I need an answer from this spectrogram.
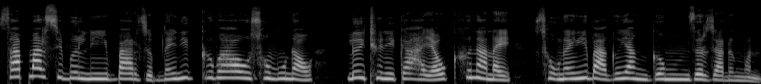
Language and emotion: Bodo, surprised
